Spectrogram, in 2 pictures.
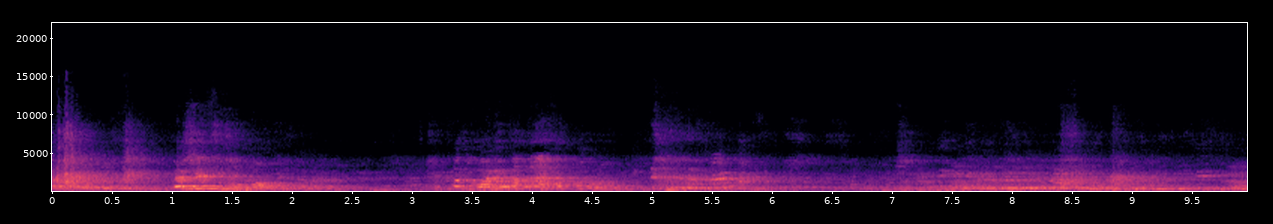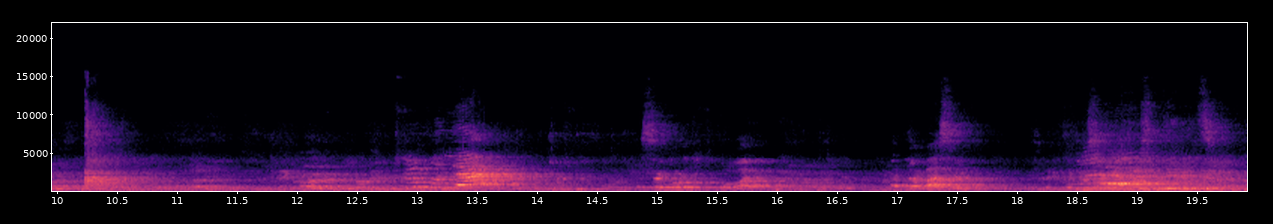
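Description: A young woman speaks loudly with animation on a stage in an echoing hall.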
